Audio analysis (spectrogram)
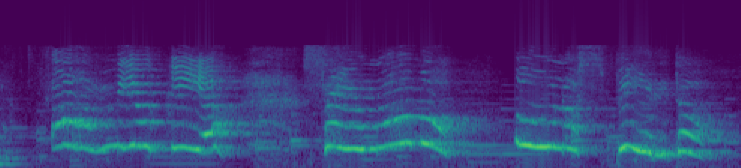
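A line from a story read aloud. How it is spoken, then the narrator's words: Astonished exclamation in unison. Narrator (Italian): esclamarono all'unisono, esterefatte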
